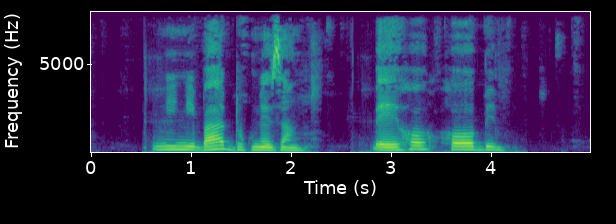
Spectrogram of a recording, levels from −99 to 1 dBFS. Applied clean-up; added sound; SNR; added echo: neural separator model SepFormer DNS4.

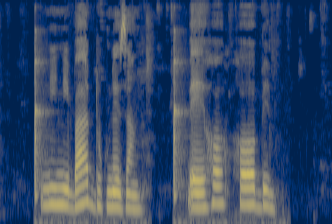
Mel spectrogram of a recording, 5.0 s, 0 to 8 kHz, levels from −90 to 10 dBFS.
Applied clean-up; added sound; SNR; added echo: none; Bowed string instrument; 13 dB; none.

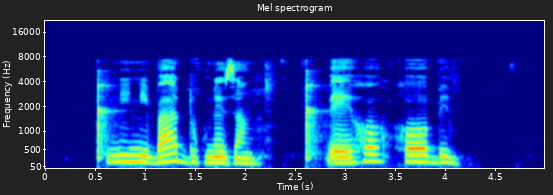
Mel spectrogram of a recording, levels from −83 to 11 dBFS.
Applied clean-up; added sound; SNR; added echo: neural mask model RNNoise.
